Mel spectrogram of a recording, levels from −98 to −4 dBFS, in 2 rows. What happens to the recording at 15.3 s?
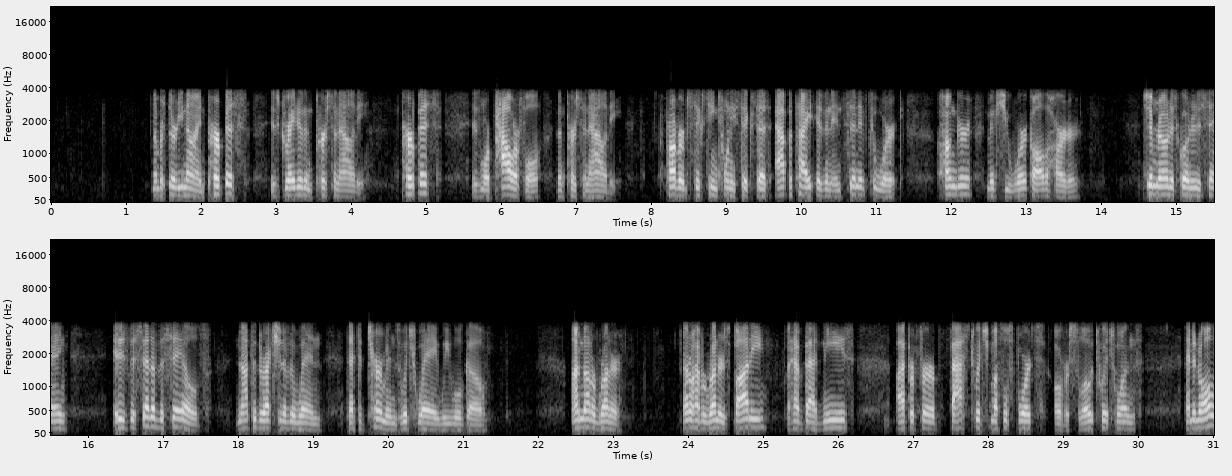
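Just before 15.3 s, from 15.24 to 15.27 s, there is a brief dropout from lost iLBC frames. The gap of about 30 ms, which fits a single missing 30 ms frame, is filled by the decoder repeating the last pitch cycle blended with noise. It sounds like a tiny held, faintly buzzy vowel. On a spectrogram it shows as a short stretch of flat, repeated harmonics. The waveform shows closely repeating periods, and normal structure resumes right after.

Across the whole clip, including this moment, the iLBC codec is plainly audible. The audio is confined to roughly 300 Hz to 3.5 kHz, with a rough, synthetic edge, in its 13.33 kbps, 30 ms-frame mode. Each frame's excitation is coded independently, which is why the concealed gap recovers so quickly. On a spectrogram, energy stops abruptly at about 3.5 kHz, and there is little below 300 Hz.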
